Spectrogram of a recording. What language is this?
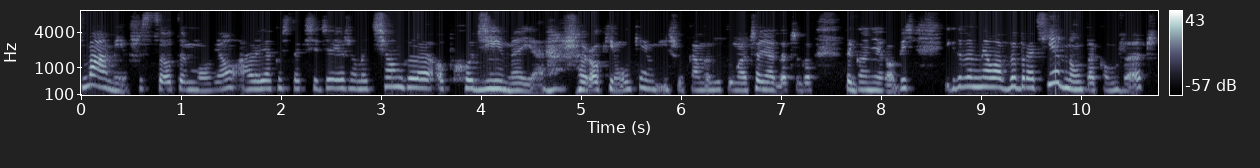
Polish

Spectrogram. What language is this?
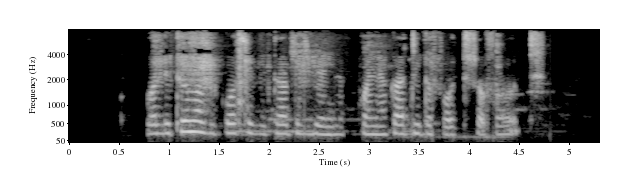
Swahili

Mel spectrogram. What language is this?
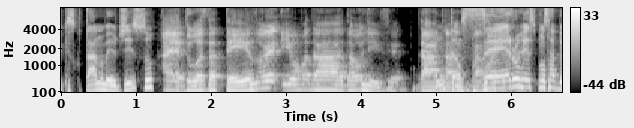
Portuguese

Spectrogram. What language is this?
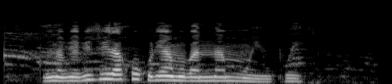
Ganda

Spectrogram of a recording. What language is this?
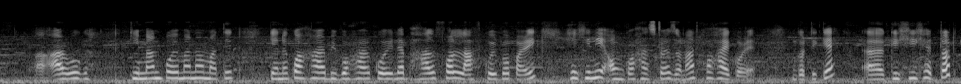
Assamese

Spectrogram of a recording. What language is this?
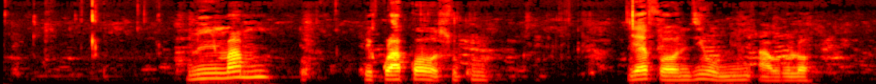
Baoulé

